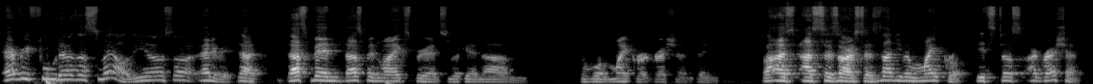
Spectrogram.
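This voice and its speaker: A man's voice: a little high, lively intonation, normal speed, pushed and bright. A man with a Jamaican accent speaking as a panelist in an online discussion, telling candid personal anecdotes in a conversational way over a video call.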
